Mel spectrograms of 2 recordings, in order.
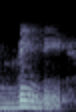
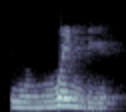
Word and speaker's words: windy: first language mother language sometimes it's pronunciation of w is difficult so they say vindi so you need to practice windy windy windy that's windy bravo so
